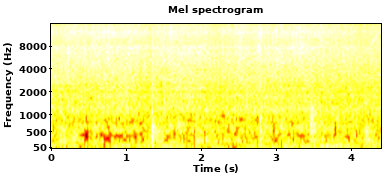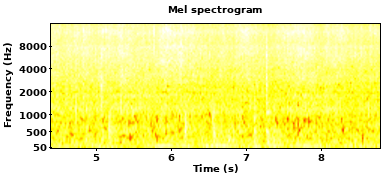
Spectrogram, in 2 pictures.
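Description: Chopped onions, tomatoes, garlic, ginger and cashews sizzling in hot oil in a frying pan, with a steady hiss. A wooden spatula stirs them, giving short scrapes and taps against the pan every second or so.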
